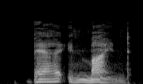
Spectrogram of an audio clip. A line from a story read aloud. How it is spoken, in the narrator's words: she said quickly and quietly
